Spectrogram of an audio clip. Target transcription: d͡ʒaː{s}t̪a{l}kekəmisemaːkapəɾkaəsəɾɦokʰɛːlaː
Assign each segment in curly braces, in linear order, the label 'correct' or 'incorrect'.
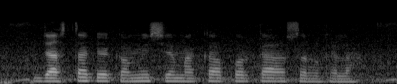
correct, incorrect: none

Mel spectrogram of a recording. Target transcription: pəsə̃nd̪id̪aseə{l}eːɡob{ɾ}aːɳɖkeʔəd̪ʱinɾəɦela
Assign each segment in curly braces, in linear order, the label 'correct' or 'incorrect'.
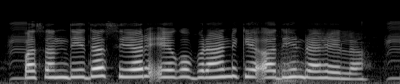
incorrect: ɾ, correct

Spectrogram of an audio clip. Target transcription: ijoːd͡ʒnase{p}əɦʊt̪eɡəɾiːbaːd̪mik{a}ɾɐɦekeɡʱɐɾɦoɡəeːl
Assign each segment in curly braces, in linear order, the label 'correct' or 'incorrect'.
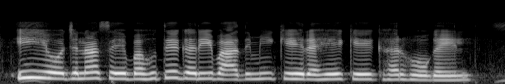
incorrect: b, incorrect: e

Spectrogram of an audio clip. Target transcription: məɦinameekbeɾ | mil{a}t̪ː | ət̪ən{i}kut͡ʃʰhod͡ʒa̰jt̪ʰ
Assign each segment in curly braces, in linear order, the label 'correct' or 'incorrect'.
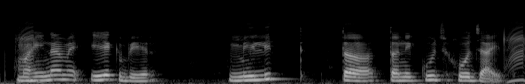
incorrect: i, correct

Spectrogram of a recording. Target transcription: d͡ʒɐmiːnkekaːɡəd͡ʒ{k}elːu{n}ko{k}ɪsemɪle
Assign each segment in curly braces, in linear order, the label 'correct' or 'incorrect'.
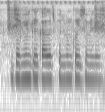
incorrect: p, correct, incorrect: none

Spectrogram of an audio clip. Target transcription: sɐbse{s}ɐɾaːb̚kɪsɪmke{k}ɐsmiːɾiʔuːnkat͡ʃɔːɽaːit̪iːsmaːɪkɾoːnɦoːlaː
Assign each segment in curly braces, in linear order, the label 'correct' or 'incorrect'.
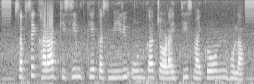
incorrect: x, correct

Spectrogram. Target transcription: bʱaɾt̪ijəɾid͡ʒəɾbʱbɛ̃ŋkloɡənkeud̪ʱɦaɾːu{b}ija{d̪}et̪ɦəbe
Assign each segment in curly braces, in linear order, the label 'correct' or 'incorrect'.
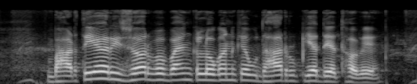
incorrect: p, correct

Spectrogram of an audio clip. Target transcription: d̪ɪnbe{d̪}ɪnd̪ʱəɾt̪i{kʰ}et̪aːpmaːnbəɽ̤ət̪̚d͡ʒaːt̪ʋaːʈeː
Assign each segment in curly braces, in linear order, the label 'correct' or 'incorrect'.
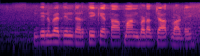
correct, incorrect: k

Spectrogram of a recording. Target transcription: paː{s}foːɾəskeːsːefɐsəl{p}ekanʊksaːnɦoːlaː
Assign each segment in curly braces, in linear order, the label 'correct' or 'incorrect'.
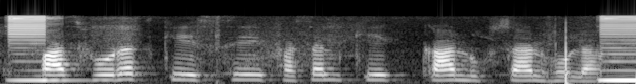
correct, incorrect: k

